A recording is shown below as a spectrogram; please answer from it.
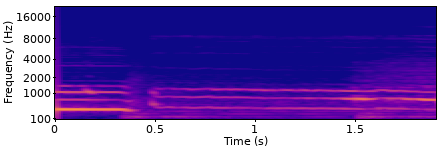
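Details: Dog howling indoors: a steady sustained tone that breaks briefly, then resumes as a long level howl with a slight rise near the end.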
